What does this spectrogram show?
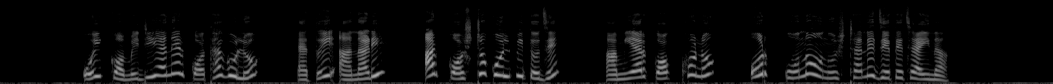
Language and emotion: Bengali, disgusted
